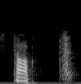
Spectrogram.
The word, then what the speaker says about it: stopped: stop the past is stopped stopped not stop it do not pronounce it as D also if you could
